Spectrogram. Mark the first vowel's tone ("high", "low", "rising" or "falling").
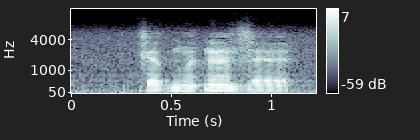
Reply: rising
